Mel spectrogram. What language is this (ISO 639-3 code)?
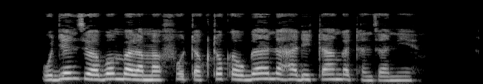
swa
